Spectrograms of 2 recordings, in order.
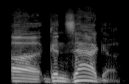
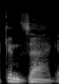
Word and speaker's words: Gonzaga: Gonzaga. When people Gonzaga. No, it's not. It's Gonzaga. I'm like, how do you say RAG? Rag? Okay. So why would it be Gonzaga and not Gonzaga?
